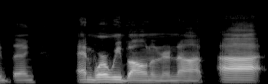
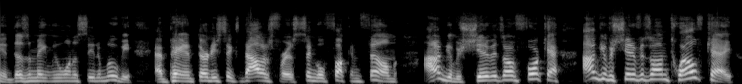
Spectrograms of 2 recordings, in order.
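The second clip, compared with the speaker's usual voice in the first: getting worked up about a thirty-six dollar disc; heated rant; 6 semitones higher than usual. Real, not acted. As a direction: blow up over the price. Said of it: "I'm getting a little heated".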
